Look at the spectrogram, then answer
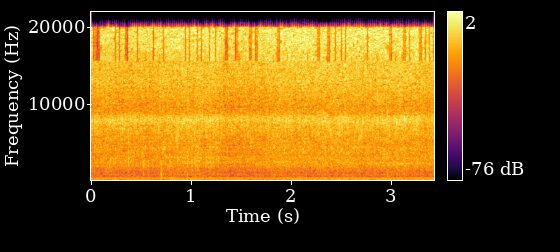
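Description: Scallops sear in a hot pan with a loud, continuous sizzle and hiss that holds steady throughout, with no voices.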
